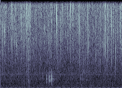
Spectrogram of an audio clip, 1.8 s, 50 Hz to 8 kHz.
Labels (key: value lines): label: anthrophony, boat engine
recorder: SoundTrap 500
